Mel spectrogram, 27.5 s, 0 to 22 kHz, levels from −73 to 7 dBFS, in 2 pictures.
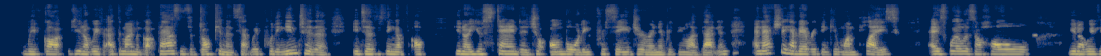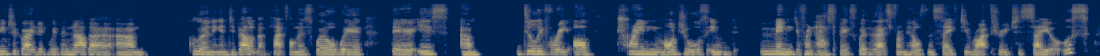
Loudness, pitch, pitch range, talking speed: -20 LUFS, 165 Hz, 155-175 Hz, 175 wpm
